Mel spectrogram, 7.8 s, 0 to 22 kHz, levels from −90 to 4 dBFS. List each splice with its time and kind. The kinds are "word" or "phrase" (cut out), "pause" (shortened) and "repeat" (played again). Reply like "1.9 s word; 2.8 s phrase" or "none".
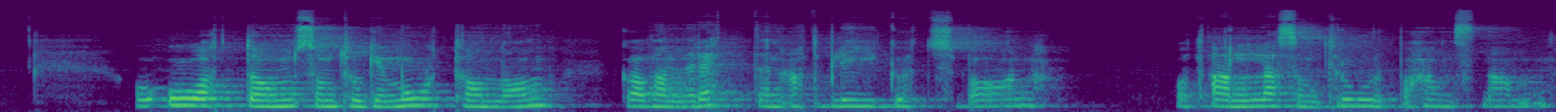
none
